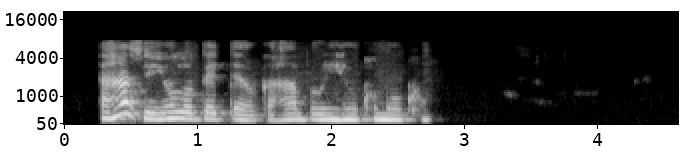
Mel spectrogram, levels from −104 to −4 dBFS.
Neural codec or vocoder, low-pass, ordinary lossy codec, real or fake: codec, 16 kHz, 6 kbps, DAC; 7.2 kHz; none; fake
